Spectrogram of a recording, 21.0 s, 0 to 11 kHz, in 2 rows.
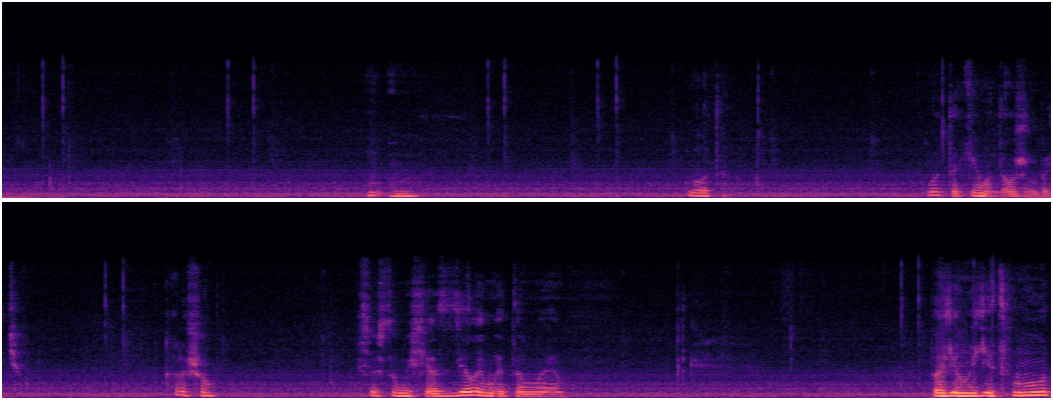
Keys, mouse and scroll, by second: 0.4-3.5 drag, 4.9-7.6 drag, 7.6-9.6 middle drag, 9.6-10.7 scroll down 2, 11.5 click, 13.2-13.5 scroll down 2, 13.6-16.1 scroll up 2, 19.5-20.9 drag.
